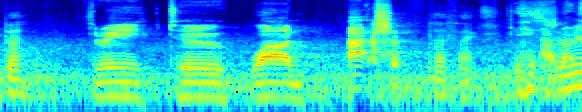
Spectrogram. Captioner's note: in deep voice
